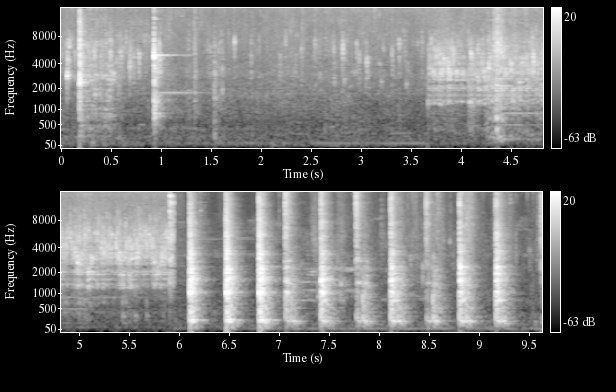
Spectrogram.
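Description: Slabs of pork frying in hot oil, sizzling and crackling, louder after a few seconds. Then a run of about ten sharp, evenly spaced knocks, roughly three a second.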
